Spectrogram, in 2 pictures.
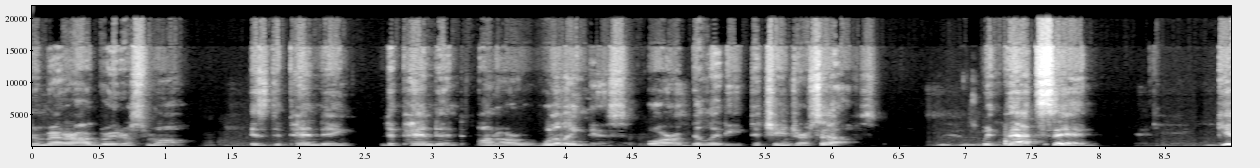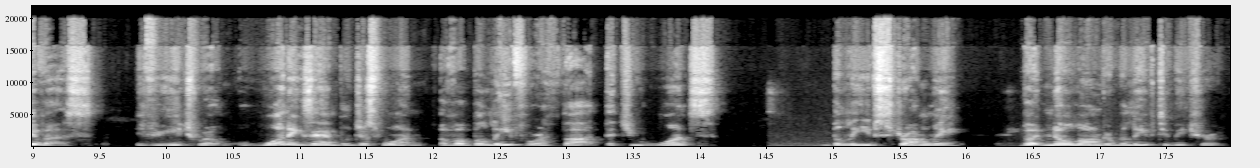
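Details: Adult male speaker; typical speech.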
